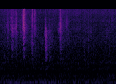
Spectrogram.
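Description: Near silence with a few faint, scattered clicks: an African grey parrot's claws on a kitchen countertop as it walks.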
